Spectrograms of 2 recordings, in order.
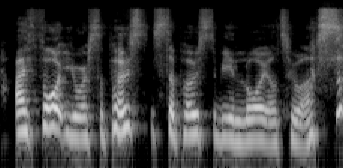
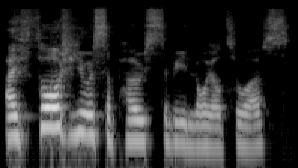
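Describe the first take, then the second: First: Put-on clumsy British accent with a laugh creeping in; very bad British accent. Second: British RP, steady and unbroken; lower, measured British RP accent; better British accent. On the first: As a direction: attempt a British accent, badly. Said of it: "Very bad British accent". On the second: Acted. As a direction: have a careful second go at an RP British accent. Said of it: "I can do a better British accent".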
